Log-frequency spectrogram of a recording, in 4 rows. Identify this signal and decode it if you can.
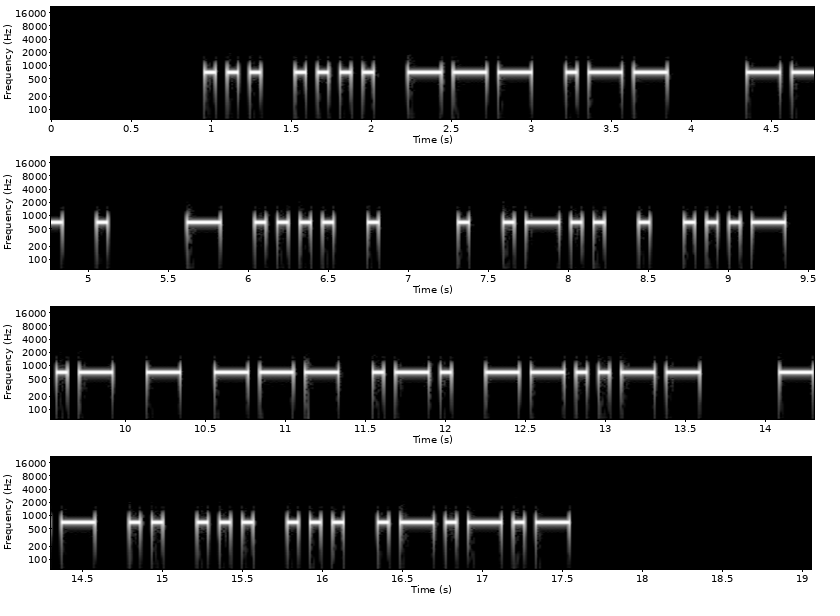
Morse code, heard as a keyed tone, about 17 wpm, 700 Hz. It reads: SHOW ME THE ELEVATOR, MISS.
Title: Sentences from Top 1600 Words 17wpm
